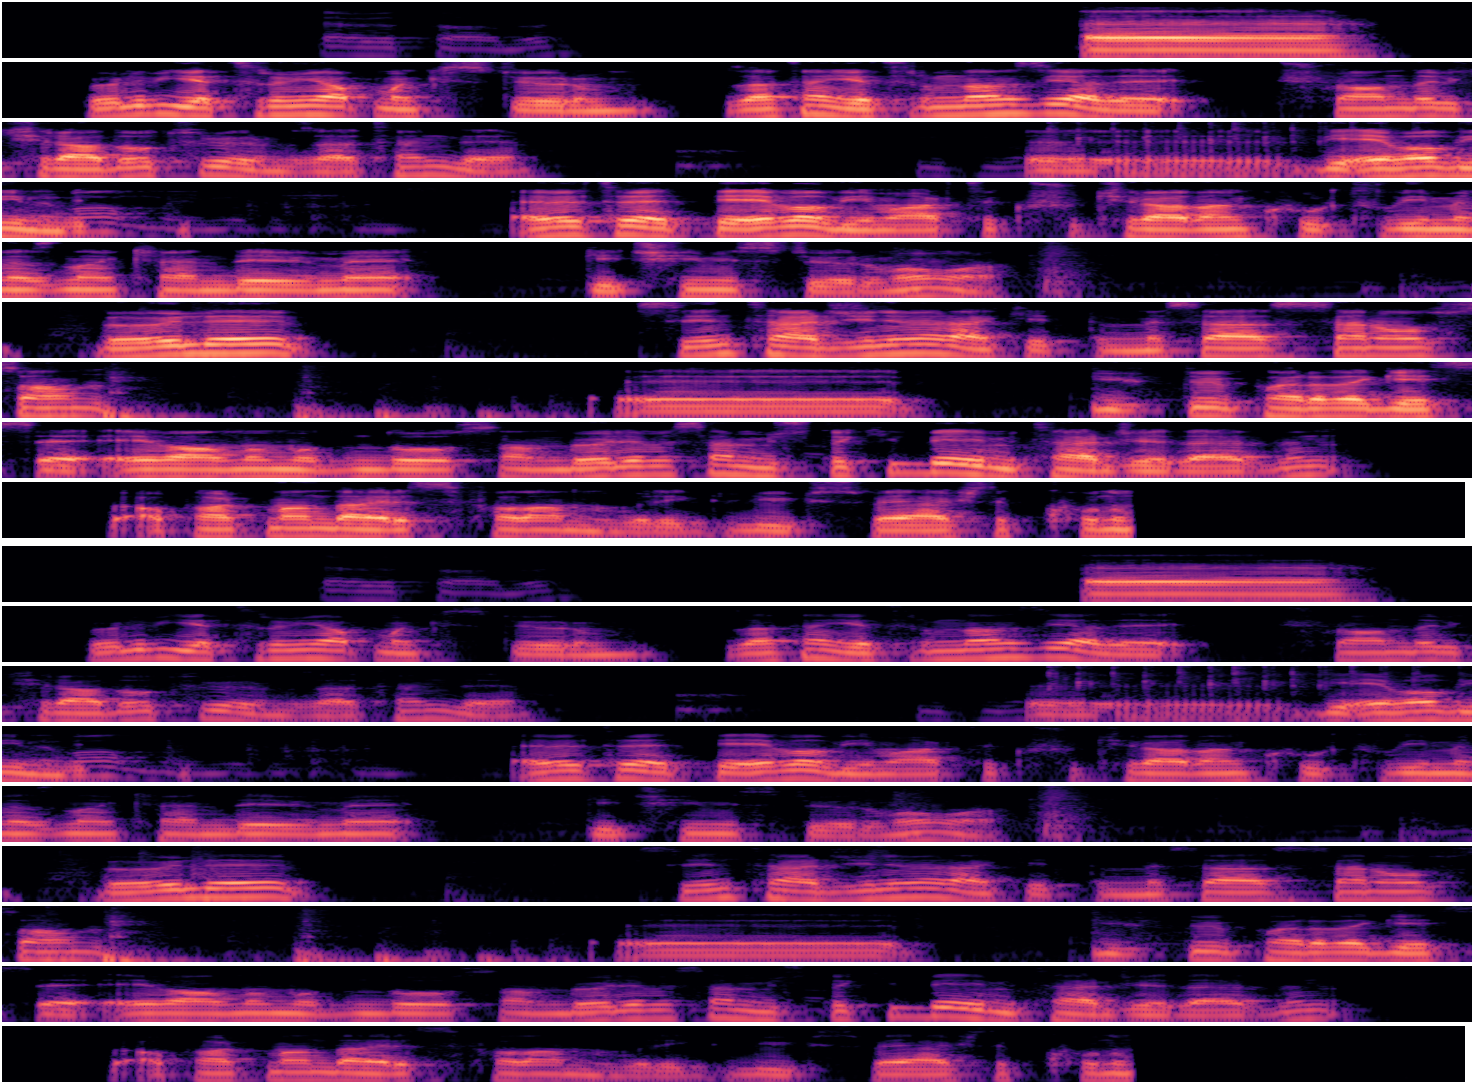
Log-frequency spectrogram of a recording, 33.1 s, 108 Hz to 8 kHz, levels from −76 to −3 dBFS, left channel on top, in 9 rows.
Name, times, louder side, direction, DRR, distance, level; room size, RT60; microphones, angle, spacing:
voice 1, 0.8-1.5 9.6-10.0 11.1-12.5 18.1-18.4 25.6-25.7 27.7-27.9, left 4 dB, 60° left, 2.0 m, -49 dB
voice 2, 2.7-3.4 3.9-8.7 9.9-11.3 12.3-15.8 16.2-17.2 18.6-19.2 20.0-22.4 23.6-24.4 24.8-29.1 29.7-32.2, left 7 dB, 85° left, 0.5 m, -22 dB
sound 1, 6.2-6.4 7.3-7.4 7.8-8.0 8.7-8.8 9.0-9.2 9.7-11.1 11.4-12.0 12.4-14.9 15.1-25.6, equal, 5° right, 4.1 m, -46 dB
head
